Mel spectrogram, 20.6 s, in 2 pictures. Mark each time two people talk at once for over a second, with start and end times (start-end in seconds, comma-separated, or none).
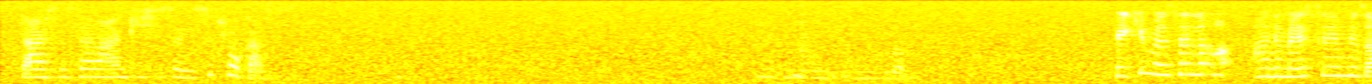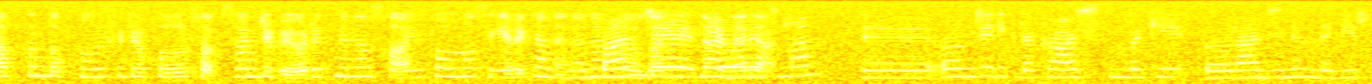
14.6-16.1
